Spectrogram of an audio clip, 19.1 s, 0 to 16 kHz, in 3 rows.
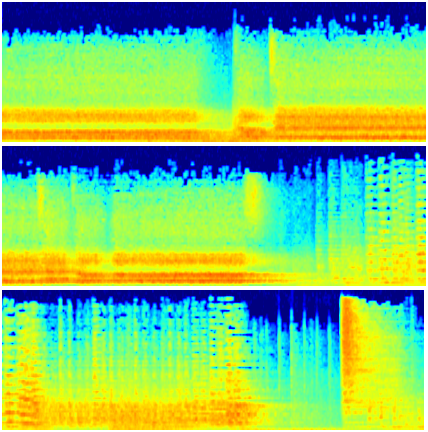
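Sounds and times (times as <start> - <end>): choir singing sustained chords: 0.0 - 17.0
orchestral accompaniment: 10.4 - 19.0.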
